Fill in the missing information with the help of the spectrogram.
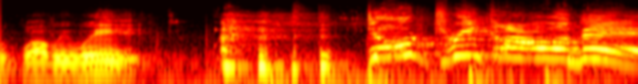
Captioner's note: laughter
